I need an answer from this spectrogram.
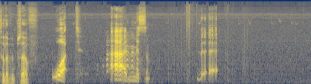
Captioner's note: bleats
